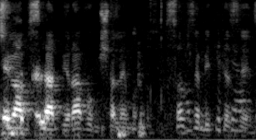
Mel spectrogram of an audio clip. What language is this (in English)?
Hebrew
